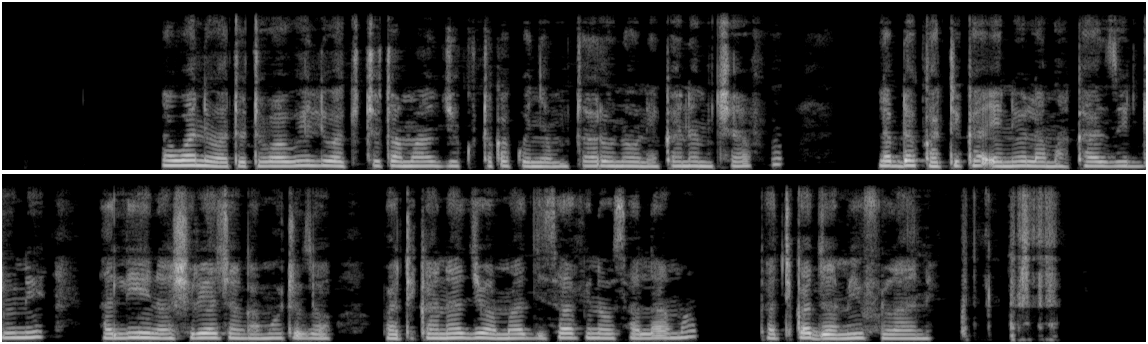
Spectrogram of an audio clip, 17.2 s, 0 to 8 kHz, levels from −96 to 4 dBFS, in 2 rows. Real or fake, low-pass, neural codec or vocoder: real; 7.2 kHz; none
